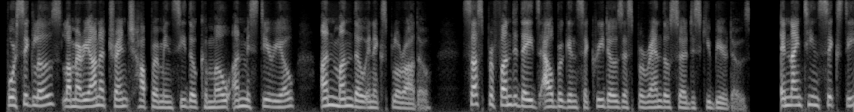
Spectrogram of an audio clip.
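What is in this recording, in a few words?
voiceover, Spanish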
